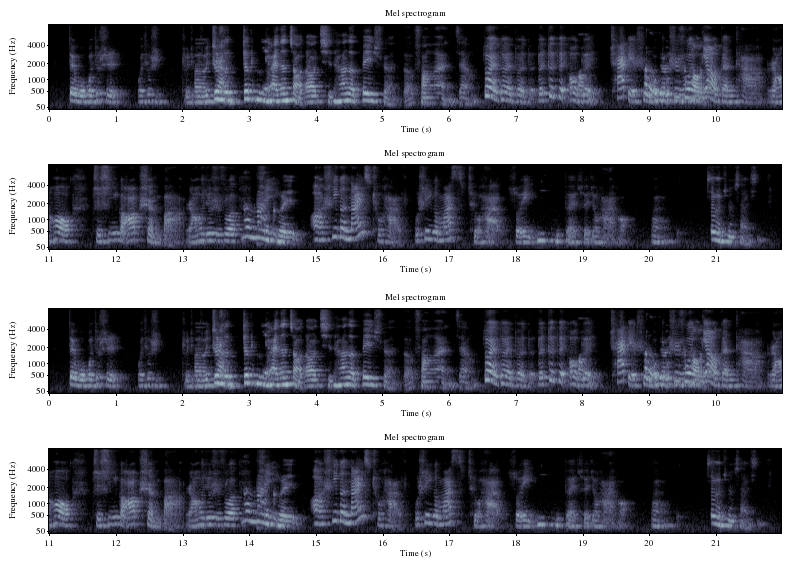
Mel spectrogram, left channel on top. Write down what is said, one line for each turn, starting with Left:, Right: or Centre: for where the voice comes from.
Right: 对我我就是我就是我就我就这样对。
Left: 就是就是你还能找到其他的备选的方案，这样，
Right: 对对对对对对对，哦对，
Left: 哦，
Right: 差别是我不是说一定要跟他，
Left: 那我觉得挺好的了，
Right: 然后只是一个 option 吧，然后就是说是一，
Left: 那那可以，
Right: 哦，是一个 nice to have，不是一个 must to have，所以对，
Left: 嗯。
Right: 所以就还好，嗯
Left: 这个确实还行。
